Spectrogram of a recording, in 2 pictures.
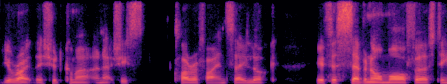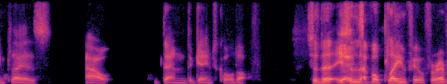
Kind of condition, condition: link, video call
